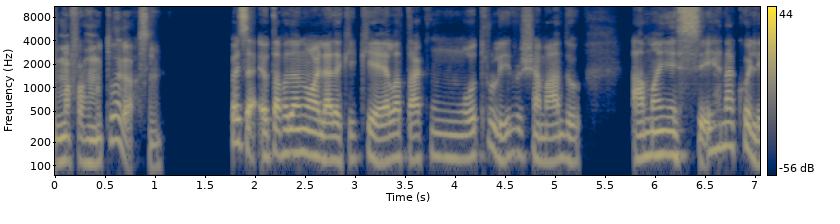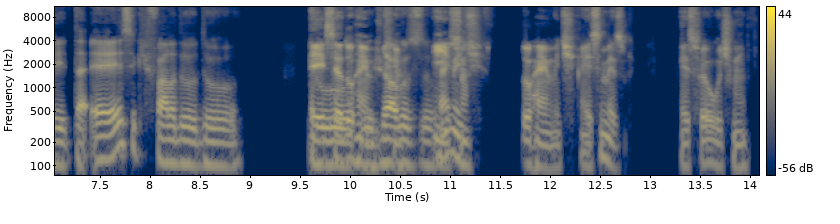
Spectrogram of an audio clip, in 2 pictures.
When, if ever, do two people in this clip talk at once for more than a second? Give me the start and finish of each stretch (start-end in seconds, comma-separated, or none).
9.6-11.2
